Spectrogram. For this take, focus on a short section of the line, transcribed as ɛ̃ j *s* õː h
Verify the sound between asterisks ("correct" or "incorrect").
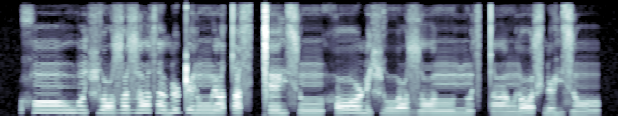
correct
